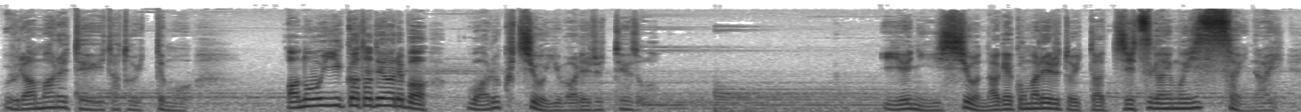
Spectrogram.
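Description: A man's voice: medium pitch, big pitch swings, normal speed, faint music behind, lightly acted. A man acting an earnest magazine reporter in an audio drama, thinking through a case. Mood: brooding, puzzled. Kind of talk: Japanese audio drama acting, brooding monologue and dialogue.

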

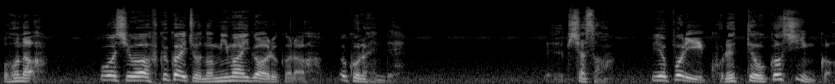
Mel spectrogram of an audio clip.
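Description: An actor playing a gruff, wary older neighbourhood chief with a Kansai accent in an audio drama. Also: male voice, on the high side, sing-song, normal speed, pauses often, slight background noise.

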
